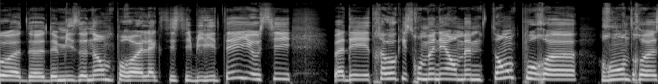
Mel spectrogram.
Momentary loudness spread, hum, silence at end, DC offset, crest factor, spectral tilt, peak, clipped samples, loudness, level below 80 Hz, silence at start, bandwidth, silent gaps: 5 LU; none; 0 s; under 0.1%; 14 dB; -2.5 dB/octave; 0 dBFS; under 0.1%; -14 LUFS; -50 dBFS; 0 s; 20 kHz; none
